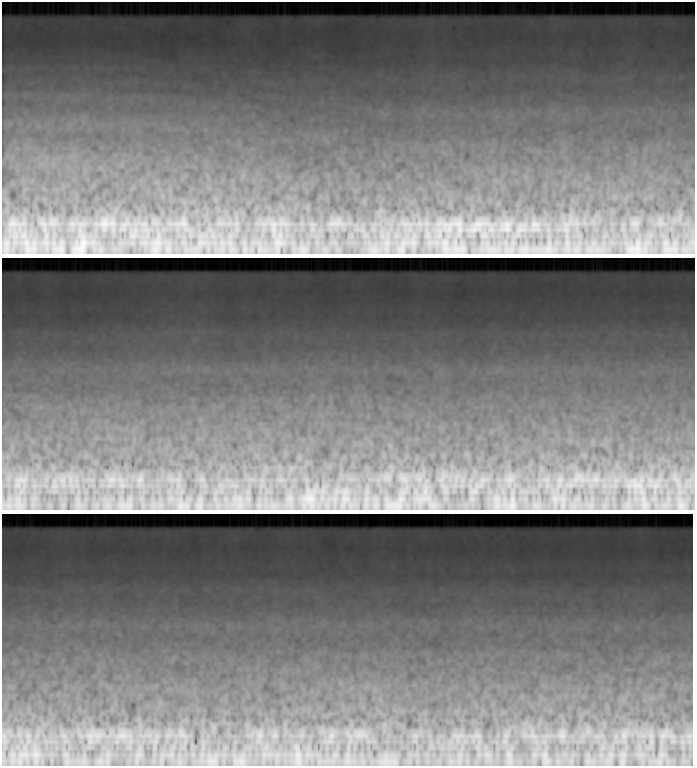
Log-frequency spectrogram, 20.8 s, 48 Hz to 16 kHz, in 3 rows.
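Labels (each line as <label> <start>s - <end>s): A ferry cuts through the ocean, its bow splitting the water into splashes and waves. 0.1s - 20.7s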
